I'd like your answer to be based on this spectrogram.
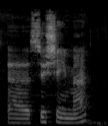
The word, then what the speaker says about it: Tsushima: No, but I am a little curious about Tsushima.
